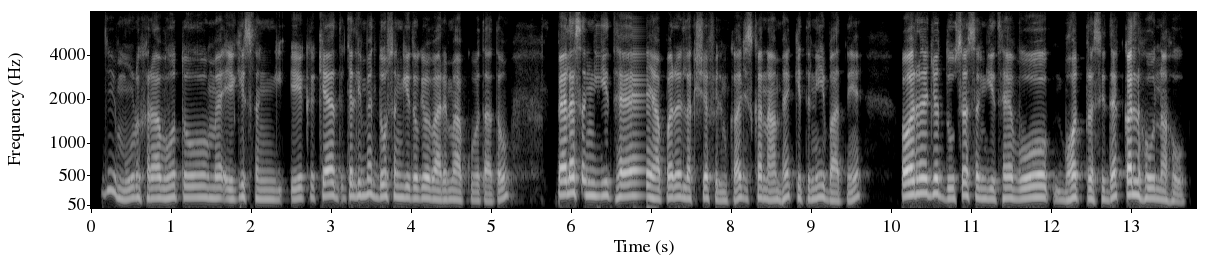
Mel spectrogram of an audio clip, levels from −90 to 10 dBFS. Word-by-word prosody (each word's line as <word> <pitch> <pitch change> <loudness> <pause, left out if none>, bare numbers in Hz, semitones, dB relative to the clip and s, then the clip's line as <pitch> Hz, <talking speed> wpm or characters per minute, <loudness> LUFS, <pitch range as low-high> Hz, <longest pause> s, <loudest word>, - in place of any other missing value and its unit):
जी, 275 +1 -7
mood 155 +2 -4
ख़राब 160 0 -1
हुआ 165 +3 -1
तो 170 - -2 0.3
मैं 160 0 -1
एक 145 0 -3
ही 180 - -2
संगी 145 -2 -6 0.2
एक 160 +2 -5
क्या 195 +1 +4
कह 160 +2 -4
लीजिए 195 +1 -3
मैं 220 -4 -2
2 180 +2 -1
संगीतों 170 -3 -2
के 160 0 +2
बारे 140 -2 -1
में 140 0 -3
आपको 130 0 -6
बताता 115 -3 -5
हूँ। - - -5 0.6
पहला 210 +3 +7
संगीत 200 -4 -1
है 185 +1 +3
यहाँ 150 -3 +2
पर 165 +2 +3
लक्ष्य 155 +1 -1
फ़िल्म 135 -6 -8
का 165 - 0
जिसका 160 +1 -2
नाम 135 -3 -2
है 175 - 0
कितनी 160 -1 -5
बातें। 125 +4 -4 0.6
और 220 +3 +8
जो 230 0 +3
दूसरा 155 +2 -1
संगीत 150 -4 -3
है 160 - +3
वो 165 +3 +2
बहुत 165 +7 0
प्रसिद्ध 145 0 -3
है, 175 - +5
कल 210 0 +8
हो 160 -4 +1
ना 135 -3 -2
हो। 110 -3 -8
160 Hz, 210 wpm, -22 LUFS, 145-180 Hz, 0.6 s, और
